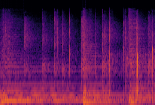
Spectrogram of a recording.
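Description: A live band's song winding down: a held chord with guitar, new notes coming in about a second in and a few light taps, the music gradually getting quieter.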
